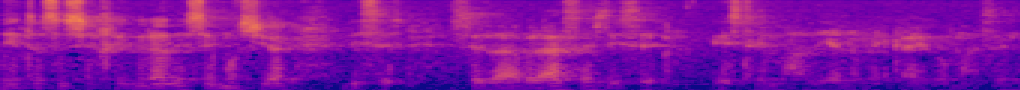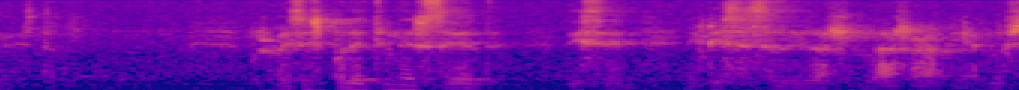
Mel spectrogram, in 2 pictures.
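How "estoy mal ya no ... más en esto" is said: susurrado, mucho más bajo; confiésalo en un susurro; susurro arrepentido. Retold or imitated. Voz interior del niño arrepentido. (susurrando como el niño que se arrepiente)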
